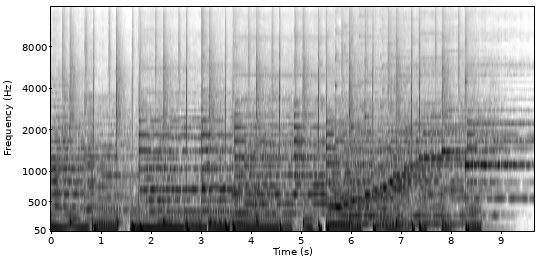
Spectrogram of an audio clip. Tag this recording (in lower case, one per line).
christian music
music
christmas music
